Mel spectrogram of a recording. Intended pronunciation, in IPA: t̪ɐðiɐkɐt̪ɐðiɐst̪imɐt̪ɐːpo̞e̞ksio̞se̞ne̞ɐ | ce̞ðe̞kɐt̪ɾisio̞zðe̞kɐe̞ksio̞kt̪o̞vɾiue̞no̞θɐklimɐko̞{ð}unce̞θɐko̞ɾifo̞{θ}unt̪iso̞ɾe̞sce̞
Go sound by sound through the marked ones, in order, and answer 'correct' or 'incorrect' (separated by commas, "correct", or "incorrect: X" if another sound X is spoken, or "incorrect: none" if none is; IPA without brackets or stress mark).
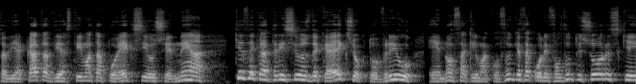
incorrect: θ, correct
